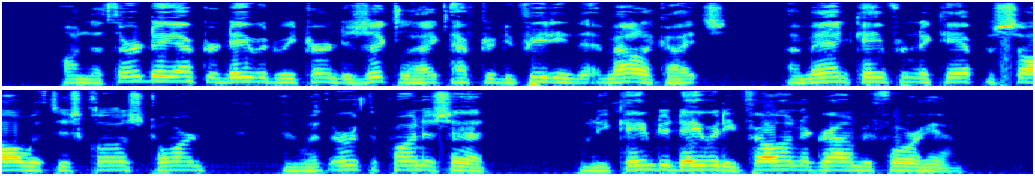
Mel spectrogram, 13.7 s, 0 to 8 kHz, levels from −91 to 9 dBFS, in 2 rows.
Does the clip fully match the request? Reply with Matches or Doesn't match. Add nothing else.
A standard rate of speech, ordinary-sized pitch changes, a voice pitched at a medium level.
Matches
